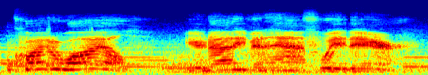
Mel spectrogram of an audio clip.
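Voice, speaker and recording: A man's voice: a little high, quick pace, distant mic, over music, lightly acted. An actor playing a helpful, matter-of-fact young male mission operator who explains things informally in an English game dub. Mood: informative.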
